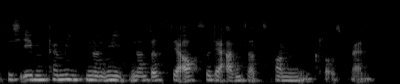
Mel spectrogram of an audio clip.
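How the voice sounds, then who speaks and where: A woman's somewhat breathy, fairly high-pitched voice in a monotone, flat intonation. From Switzerland, near Zurich. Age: 20s. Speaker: fashion startup founder. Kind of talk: interview.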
